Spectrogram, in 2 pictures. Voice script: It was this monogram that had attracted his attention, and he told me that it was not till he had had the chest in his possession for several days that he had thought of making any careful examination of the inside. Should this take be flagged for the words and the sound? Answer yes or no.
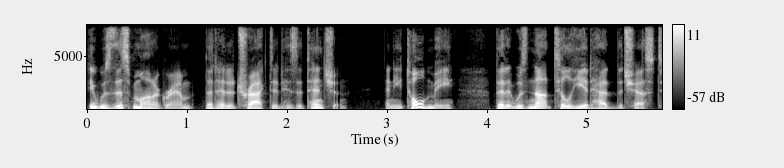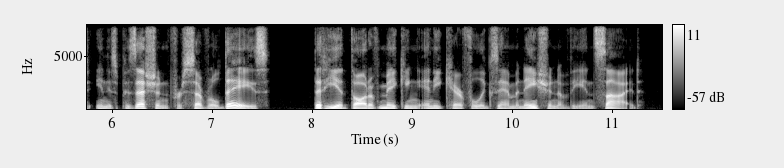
no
